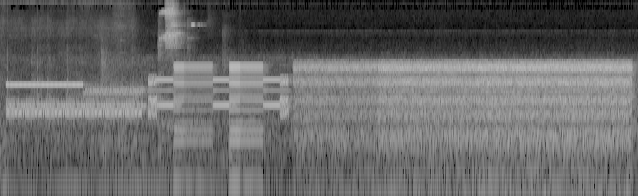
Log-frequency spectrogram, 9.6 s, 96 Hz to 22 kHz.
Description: Dial-up modem handshake (V.34 or later), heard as a whistle, warbles, then hiss, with room echo and the noise inside a lift.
